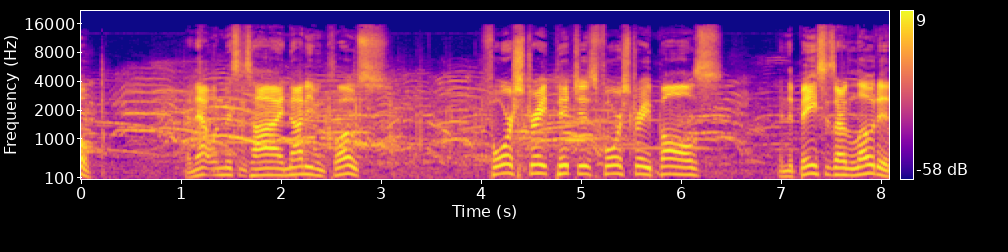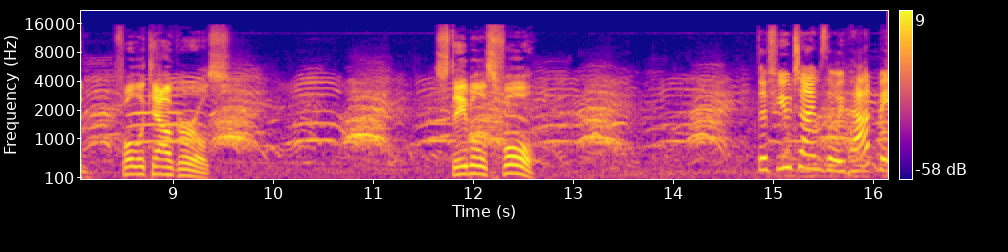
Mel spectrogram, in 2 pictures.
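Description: A crowd cheers and shouts.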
